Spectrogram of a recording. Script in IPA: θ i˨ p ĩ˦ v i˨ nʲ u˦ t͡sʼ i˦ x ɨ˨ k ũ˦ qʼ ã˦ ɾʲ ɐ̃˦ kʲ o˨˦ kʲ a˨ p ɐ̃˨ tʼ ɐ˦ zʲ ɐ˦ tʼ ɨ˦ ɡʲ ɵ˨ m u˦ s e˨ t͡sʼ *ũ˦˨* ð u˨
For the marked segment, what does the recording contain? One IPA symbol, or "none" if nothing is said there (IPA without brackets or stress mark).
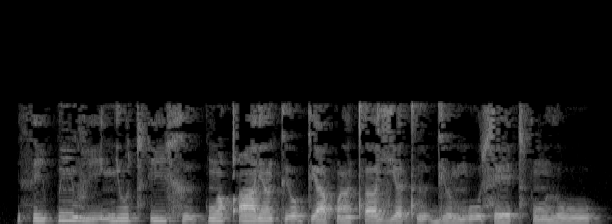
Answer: ũ˦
